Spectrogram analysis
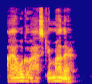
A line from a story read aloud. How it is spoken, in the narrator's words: Esperanza whispered to her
